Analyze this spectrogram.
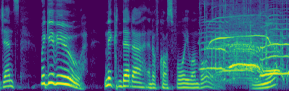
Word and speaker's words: Ndeda: On X, on Facebook, on Instagram, on TikTok, it's all the same at Nick Ndeda, NICKNDEDA, not Ndenda. Please, it's Ndeda. If it makes it easy, say it like Ndeda.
